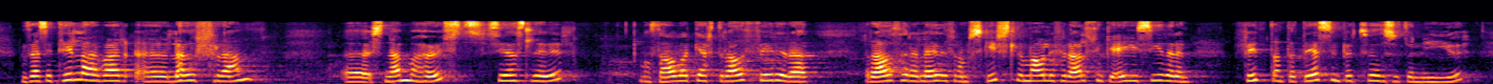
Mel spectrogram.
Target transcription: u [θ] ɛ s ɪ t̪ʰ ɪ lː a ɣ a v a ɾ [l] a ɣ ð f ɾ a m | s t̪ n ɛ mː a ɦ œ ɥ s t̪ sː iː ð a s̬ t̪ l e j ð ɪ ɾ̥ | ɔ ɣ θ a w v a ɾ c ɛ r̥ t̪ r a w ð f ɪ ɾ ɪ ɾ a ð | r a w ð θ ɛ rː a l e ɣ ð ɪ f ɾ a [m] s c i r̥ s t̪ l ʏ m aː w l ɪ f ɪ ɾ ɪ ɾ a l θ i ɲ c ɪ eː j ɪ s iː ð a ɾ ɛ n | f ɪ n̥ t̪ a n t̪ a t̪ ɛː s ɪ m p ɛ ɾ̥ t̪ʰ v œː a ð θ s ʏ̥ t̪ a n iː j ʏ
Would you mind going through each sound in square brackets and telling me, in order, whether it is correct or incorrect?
correct, correct, correct

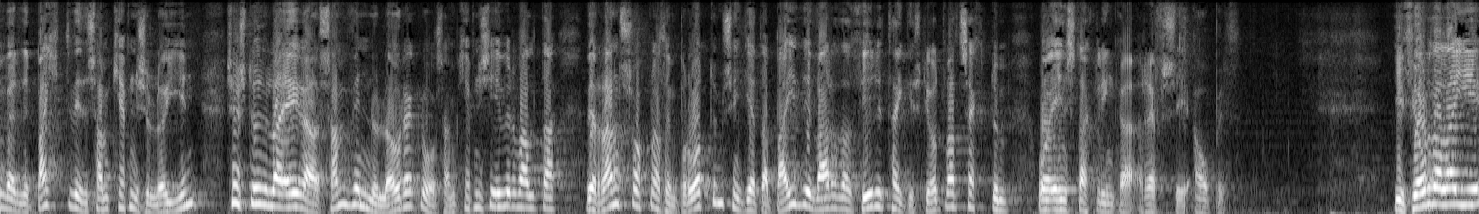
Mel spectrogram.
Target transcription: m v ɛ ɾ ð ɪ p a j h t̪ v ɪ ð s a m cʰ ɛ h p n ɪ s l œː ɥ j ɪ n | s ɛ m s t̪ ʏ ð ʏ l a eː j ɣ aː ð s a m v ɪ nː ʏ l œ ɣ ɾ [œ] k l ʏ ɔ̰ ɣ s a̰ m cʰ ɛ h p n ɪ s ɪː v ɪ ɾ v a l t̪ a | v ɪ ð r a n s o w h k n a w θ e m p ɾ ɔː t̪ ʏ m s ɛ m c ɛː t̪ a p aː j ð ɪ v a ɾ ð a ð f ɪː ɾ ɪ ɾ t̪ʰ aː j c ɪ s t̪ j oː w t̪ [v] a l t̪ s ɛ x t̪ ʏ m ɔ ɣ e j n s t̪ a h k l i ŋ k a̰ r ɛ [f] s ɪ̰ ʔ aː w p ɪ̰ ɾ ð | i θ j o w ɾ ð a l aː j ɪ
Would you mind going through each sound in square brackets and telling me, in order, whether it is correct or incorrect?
incorrect, correct, correct

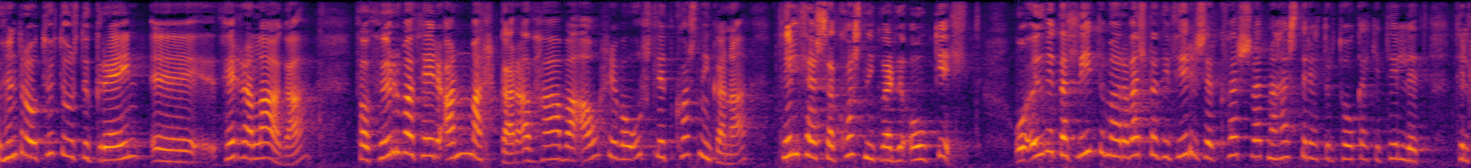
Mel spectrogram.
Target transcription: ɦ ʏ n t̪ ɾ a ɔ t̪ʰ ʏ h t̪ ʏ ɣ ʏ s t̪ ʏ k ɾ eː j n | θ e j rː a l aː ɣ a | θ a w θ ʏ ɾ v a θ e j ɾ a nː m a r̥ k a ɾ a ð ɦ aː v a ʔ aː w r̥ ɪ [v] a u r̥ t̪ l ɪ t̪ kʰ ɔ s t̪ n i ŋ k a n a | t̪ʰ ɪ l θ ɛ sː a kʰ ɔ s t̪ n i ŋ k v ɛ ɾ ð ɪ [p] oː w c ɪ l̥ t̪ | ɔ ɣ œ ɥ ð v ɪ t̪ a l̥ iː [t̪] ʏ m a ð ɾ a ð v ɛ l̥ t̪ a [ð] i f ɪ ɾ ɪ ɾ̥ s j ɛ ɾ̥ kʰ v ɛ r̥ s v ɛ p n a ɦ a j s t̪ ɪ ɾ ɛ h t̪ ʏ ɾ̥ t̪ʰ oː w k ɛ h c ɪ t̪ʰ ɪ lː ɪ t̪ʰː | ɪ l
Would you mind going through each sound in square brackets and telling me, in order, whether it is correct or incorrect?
correct, incorrect, correct, incorrect

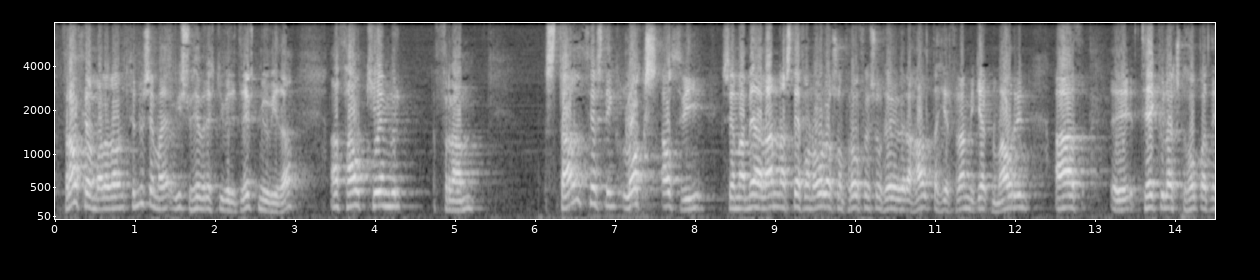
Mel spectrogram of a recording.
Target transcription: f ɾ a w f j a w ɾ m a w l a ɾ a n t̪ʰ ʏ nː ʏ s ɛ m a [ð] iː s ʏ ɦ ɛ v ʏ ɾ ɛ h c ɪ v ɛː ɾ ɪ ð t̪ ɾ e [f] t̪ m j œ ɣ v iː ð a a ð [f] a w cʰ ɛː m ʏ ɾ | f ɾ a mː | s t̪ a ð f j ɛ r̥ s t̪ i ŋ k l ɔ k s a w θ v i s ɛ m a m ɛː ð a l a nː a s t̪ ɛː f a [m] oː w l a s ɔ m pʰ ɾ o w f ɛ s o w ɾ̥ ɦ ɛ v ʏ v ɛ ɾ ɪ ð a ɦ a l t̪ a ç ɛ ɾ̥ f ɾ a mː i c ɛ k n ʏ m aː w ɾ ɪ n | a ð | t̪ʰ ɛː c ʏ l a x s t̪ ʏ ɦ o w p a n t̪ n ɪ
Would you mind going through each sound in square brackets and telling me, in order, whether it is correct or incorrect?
incorrect, correct, incorrect, incorrect

